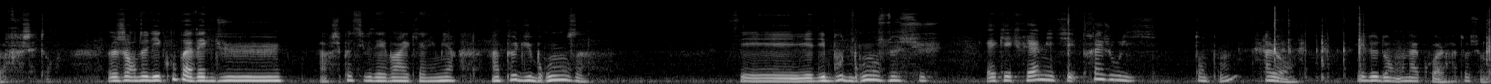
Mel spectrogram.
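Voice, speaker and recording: A woman from the Marne with a slight northern French accent, chatting casually and enthusiastically as she unboxes crafts, with frequent fillers and laughs. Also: lowish voice. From Marne, France. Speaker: crafting vlogger.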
